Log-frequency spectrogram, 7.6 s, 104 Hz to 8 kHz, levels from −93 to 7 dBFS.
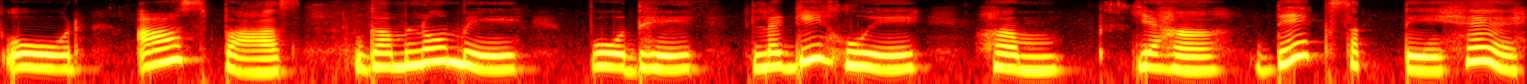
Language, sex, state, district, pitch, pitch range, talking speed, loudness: Hindi, female, Himachal Pradesh, Shimla, 245 Hz, 225-280 Hz, 95 wpm, -12 LUFS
